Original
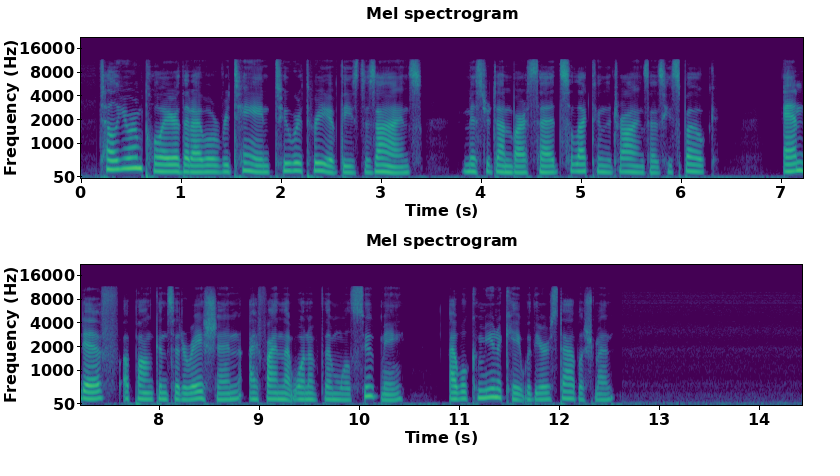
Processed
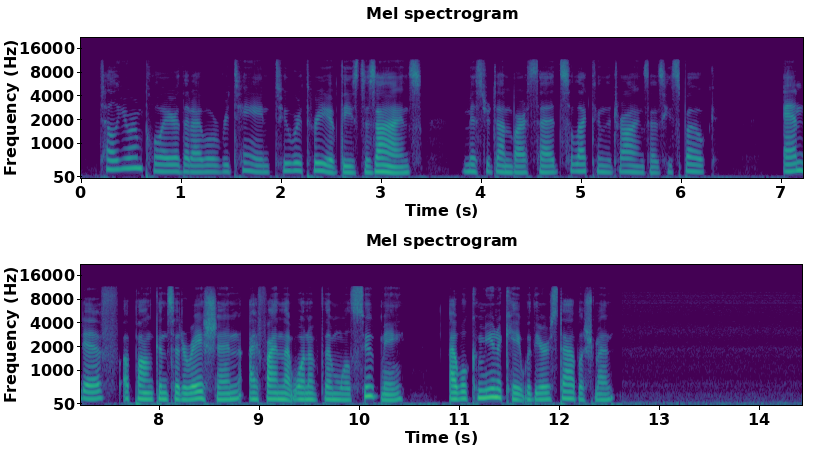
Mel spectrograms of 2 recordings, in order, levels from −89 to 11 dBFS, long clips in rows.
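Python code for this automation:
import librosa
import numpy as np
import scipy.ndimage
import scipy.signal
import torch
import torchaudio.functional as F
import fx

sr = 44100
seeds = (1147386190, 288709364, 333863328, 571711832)

y = fx.gain(x, sr, db=fx.line((1.85, -13.5), (2.83, -3.0), (3.95, -9.5), (7.11, -9.5), (7.82, -0.5)))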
